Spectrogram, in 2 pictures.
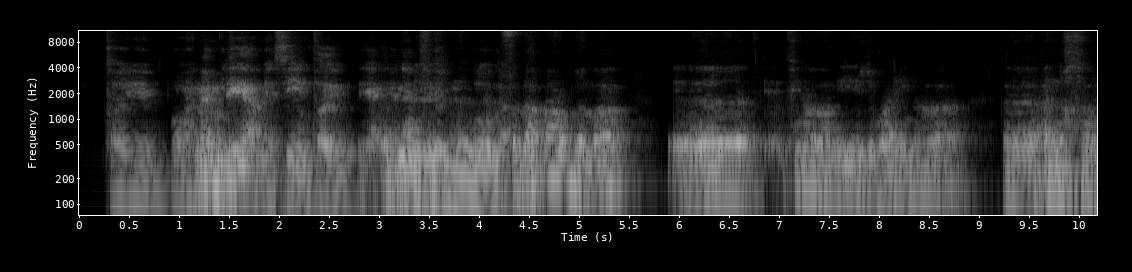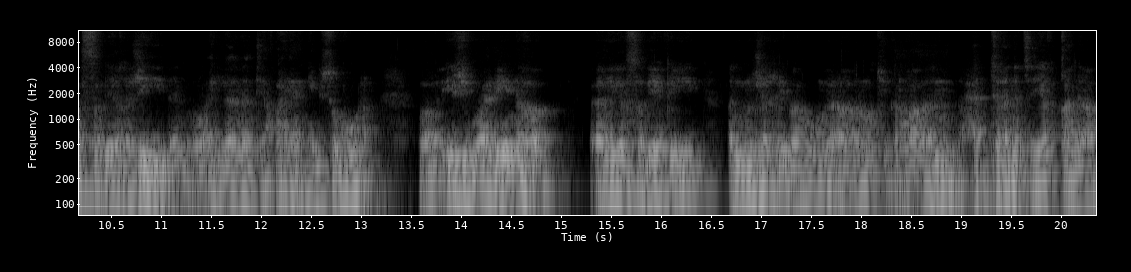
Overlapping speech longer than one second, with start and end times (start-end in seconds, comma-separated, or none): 3.0-4.4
